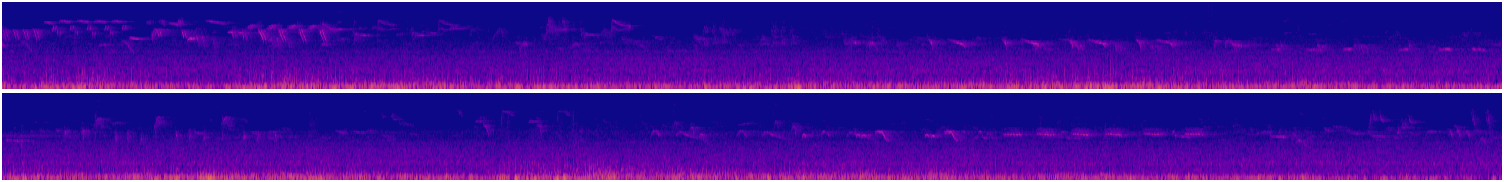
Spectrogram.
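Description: Songbirds singing: repeated chirps and short trills throughout, with a high rapid trill in the first few seconds, over a steady low rumble.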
